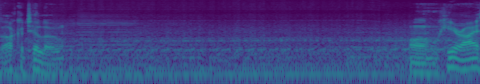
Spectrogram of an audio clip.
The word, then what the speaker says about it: Ocotillo: The end of the word is the same as in Nahuatl, or it is pronounced with an L. Oh, okay, so it's Ocotillo.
